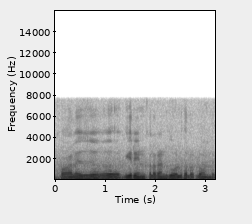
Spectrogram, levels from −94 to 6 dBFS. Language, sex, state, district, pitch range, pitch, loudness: Telugu, male, Andhra Pradesh, Srikakulam, 130-140 Hz, 130 Hz, -14 LUFS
